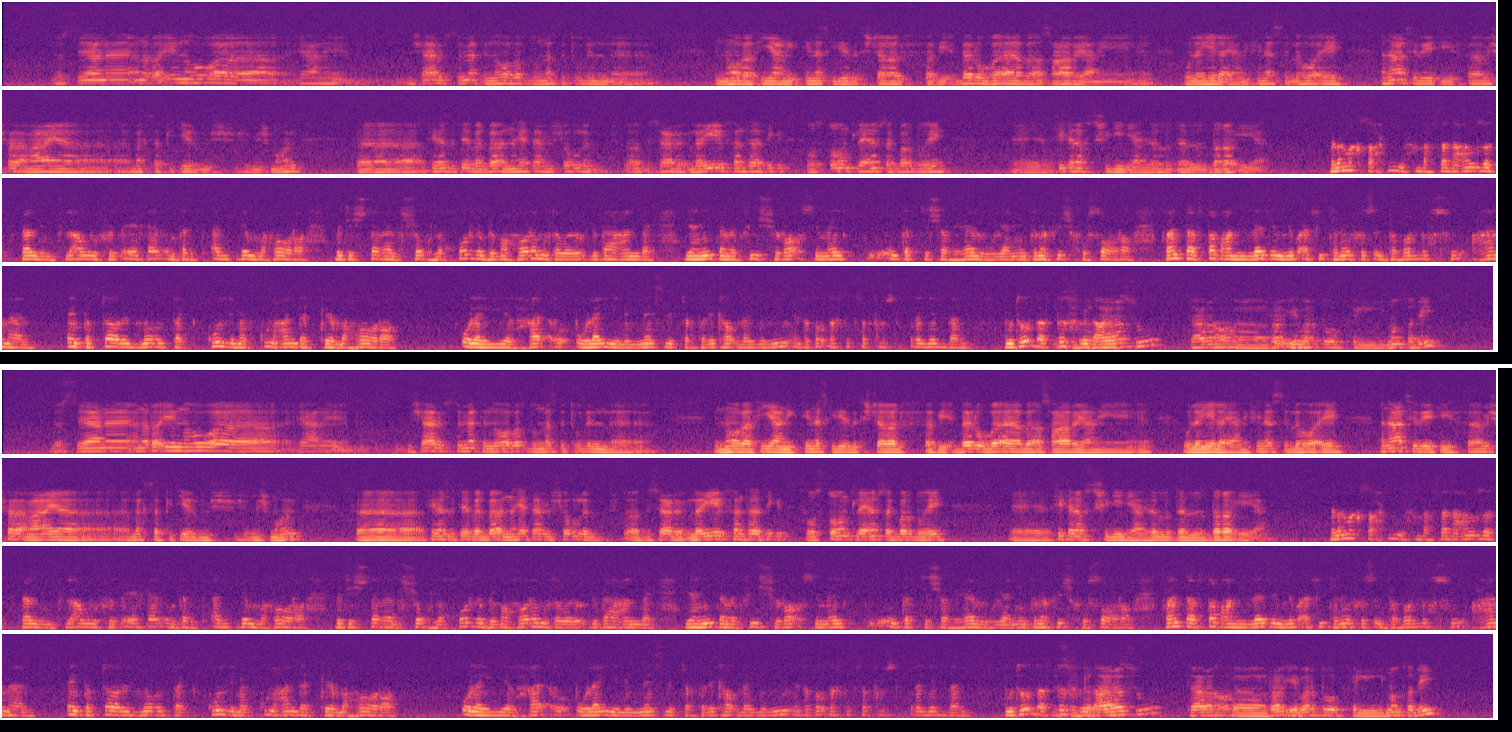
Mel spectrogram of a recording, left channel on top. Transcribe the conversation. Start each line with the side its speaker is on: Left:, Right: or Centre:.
Right: بس يعني انا رايي ان هو يعني مش عارف سمعت ان هو برضو الناس بتقول ان ان هو بقى فيه يعني كتير ناس كتير بتشتغل فبيقبلوا بقى باسعار يعني قليله يعني في ناس اللي هو ايه انا قاعد في بيتي فمش فارقه معايا مكسب كتير مش مش مهم ففي ناس بتقبل بقى ان هي تعمل شغل بسعر قليل فانت هتيجي في وسطهم تلاقي نفسك برضو ايه آه، في تنافس شديد يعني ده ده ده رايي يعني
Left: كلامك صحيح بس أنا عاوز أتكلم في الأول وفي الآخر أنت بتقدم مهارة بتشتغل شغل حر بمهارة متواجدة عندك يعني أنت ما فيش رأس مال ك- أنت بتشغله يعني أنت ما فيش خسارة فأنت طبعا لازم يبقى في تنافس أنت برضه في سوق عمل أنت بتعرض منتج كل ما تكون عندك مهارة قليل ح- قليل الناس اللي بتمتلكها قليلين أنت تقدر تكسب فلوس كتيرة جدا وتقدر تفرض
Right: بس انت تعرف
Left: على السوق
Right: تعرف
Left: أه
Right: آه، رأيي
Left: إيه
Right: برضو في النقطة دي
